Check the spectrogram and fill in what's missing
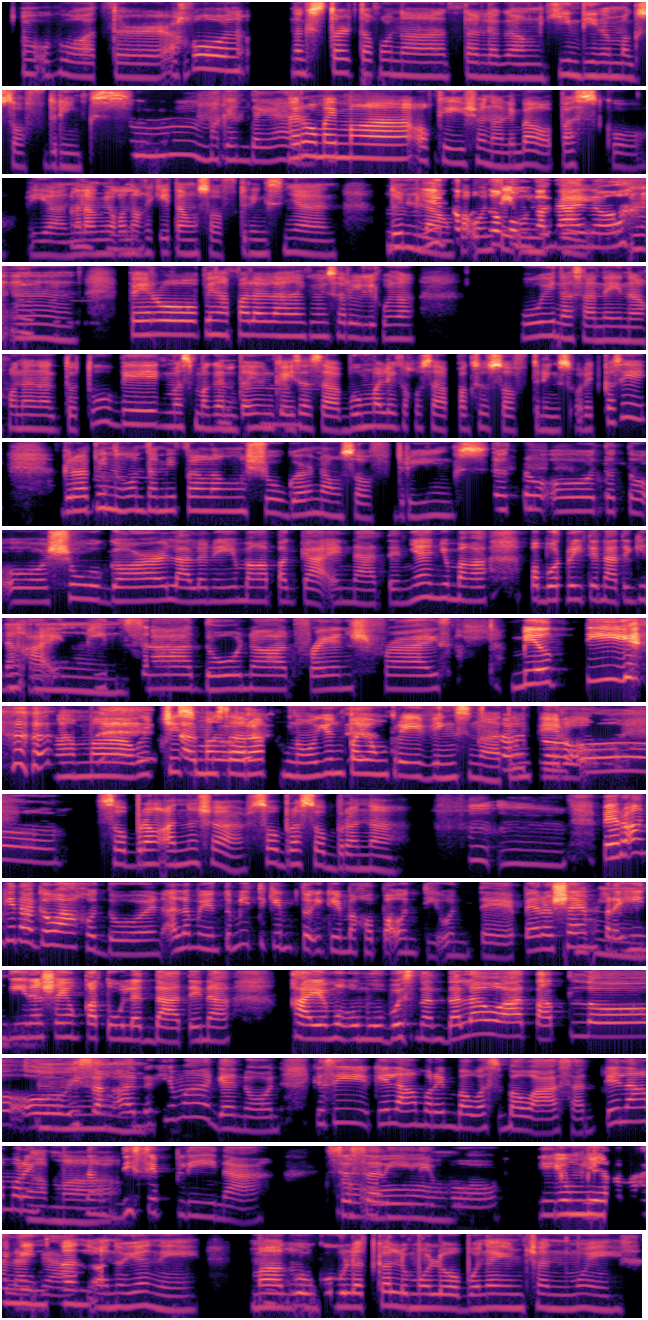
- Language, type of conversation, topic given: Filipino, unstructured, Ano ang pinakaepektibong paraan upang manatiling malusog araw-araw?
- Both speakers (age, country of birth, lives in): 20-24, Philippines, Philippines; 30-34, Philippines, Philippines
- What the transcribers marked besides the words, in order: other background noise; tapping; horn; stressed: "milk tea"; laugh; drawn out: "Totoo"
